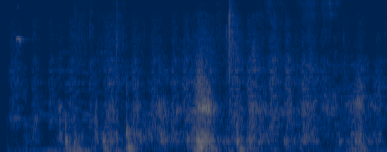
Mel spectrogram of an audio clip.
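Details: Akita dog in Israel panting while playing with a little fox, quick breathy puffs in an uneven rhythm over a soft background, with a few faint knocks and rustles.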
